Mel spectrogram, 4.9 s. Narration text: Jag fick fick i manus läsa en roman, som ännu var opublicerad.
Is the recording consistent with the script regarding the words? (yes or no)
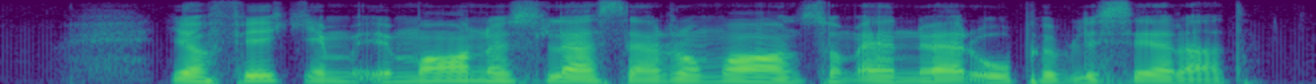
no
